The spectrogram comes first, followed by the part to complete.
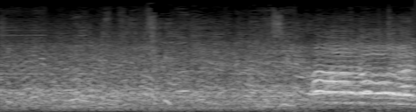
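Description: Crowd chatter. About three seconds in, a man's singing voice comes in loud on a long held note, the start of a song.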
